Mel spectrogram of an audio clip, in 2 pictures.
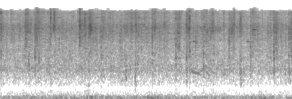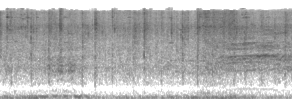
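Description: Carriage wheels rumble over cobblestones.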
